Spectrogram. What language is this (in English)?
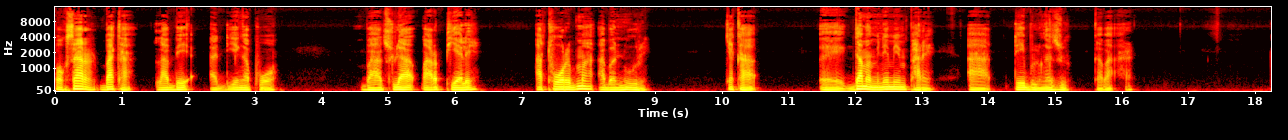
Southern Dagaare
